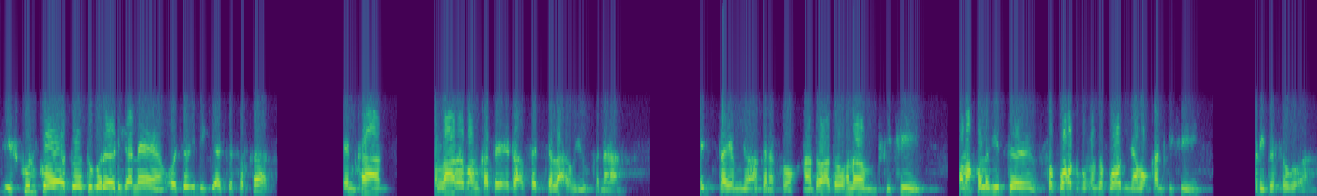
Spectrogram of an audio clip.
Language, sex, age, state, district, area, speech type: Santali, male, 45-60, Odisha, Mayurbhanj, rural, conversation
